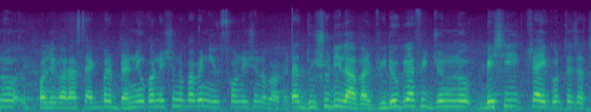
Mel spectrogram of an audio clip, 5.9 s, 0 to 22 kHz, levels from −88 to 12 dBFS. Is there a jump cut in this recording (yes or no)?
yes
